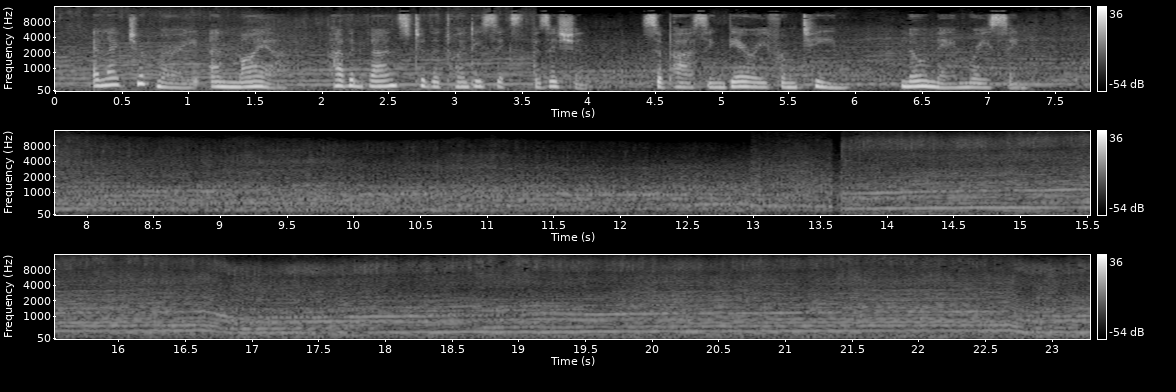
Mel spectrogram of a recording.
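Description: A racing car engine whines at high revs and shifts gears.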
